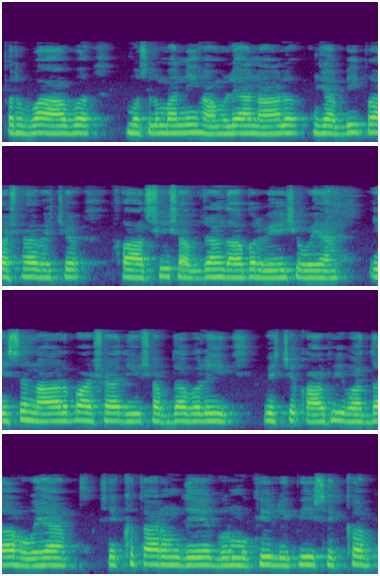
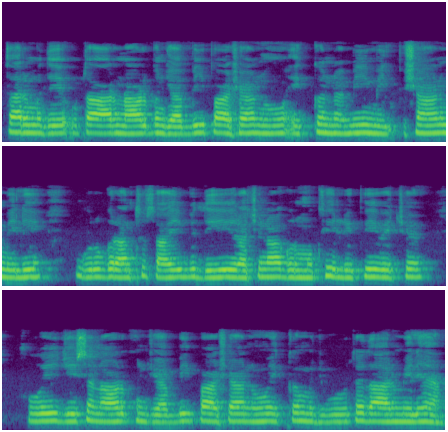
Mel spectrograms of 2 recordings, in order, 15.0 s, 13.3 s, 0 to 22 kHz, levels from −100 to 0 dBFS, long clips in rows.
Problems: none marked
